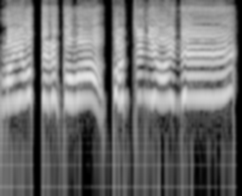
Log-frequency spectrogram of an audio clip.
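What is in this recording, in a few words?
variable chant, Japanese; ilulu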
